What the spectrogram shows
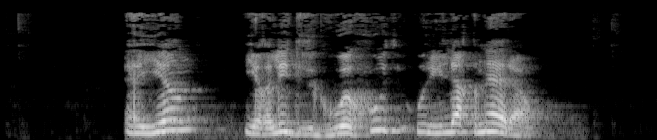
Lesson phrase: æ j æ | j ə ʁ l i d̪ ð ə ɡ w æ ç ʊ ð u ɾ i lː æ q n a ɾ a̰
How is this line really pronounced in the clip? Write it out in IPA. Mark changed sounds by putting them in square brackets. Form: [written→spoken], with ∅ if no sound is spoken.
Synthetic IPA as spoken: æ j æ | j ə ʁ l i d̪ ð ə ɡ w æ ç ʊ ð [u→ʊ] ɾ i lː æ q n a ɾ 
